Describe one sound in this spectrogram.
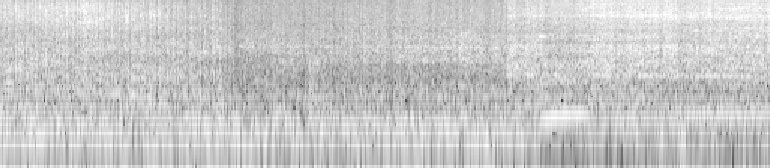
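Wind rushes loudly past a moving car.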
